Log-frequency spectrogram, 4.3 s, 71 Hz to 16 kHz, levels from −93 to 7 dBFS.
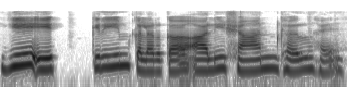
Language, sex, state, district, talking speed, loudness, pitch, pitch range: Hindi, male, Uttar Pradesh, Lucknow, 110 wpm, -16 LUFS, 220 Hz, 200-235 Hz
